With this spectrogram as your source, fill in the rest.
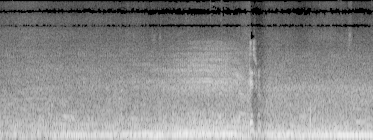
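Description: Traffic rumbles past on a nearby street.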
